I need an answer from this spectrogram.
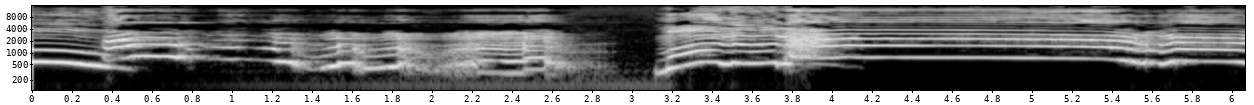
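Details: Siberian Husky howling: a rising, wavering harmonic howl breaks into choppy, yodel-like bent notes, then after a short pause swells into a long, steady, clear-toned howl that dips and wobbles at the end.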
